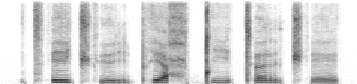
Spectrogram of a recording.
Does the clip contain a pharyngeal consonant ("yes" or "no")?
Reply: yes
